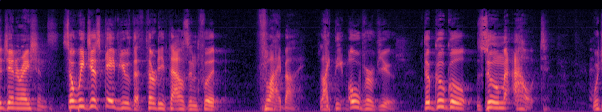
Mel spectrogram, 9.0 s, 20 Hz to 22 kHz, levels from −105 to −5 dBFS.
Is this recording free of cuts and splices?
yes; 0 cuts

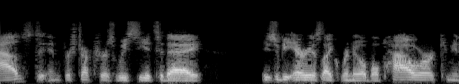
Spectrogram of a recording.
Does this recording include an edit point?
yes; 1 cut; at 2.5 s

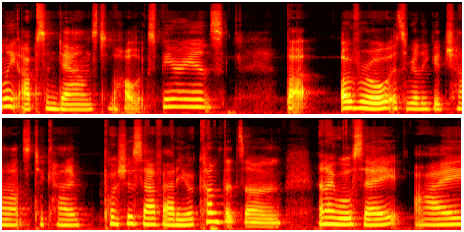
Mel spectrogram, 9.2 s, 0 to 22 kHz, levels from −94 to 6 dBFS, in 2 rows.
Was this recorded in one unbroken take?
no; 2 cuts; at 4.0 s, 7.7 s

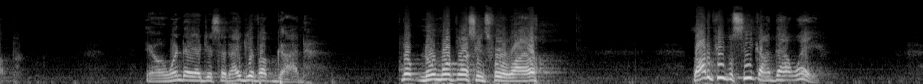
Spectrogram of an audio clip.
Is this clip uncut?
no; 1 cut; at 4.0 s

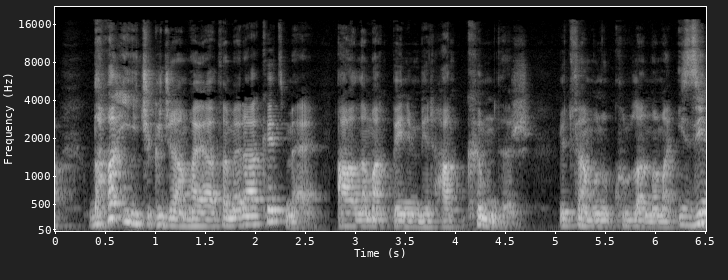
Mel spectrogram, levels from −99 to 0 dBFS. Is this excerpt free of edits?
no; 1 cut; at 2.7 s

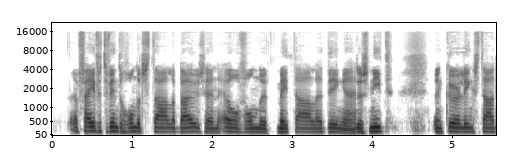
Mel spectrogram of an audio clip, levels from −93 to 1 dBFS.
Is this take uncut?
no; 2 cuts; at 2.7 s, 3.8 s

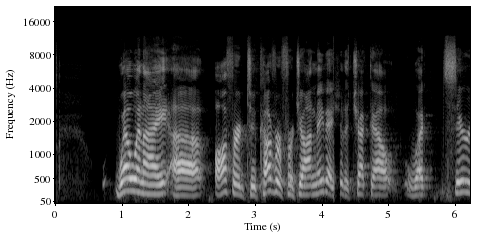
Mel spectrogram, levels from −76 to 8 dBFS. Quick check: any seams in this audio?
no; 0 cuts

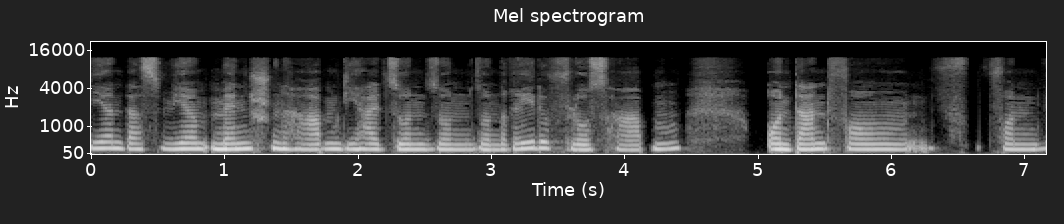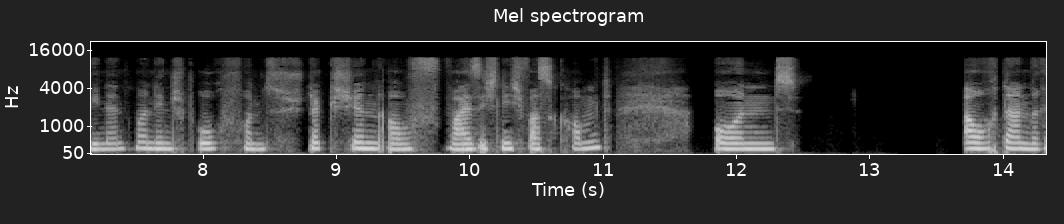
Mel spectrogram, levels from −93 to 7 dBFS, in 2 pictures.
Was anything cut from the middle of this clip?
no; 0 cuts

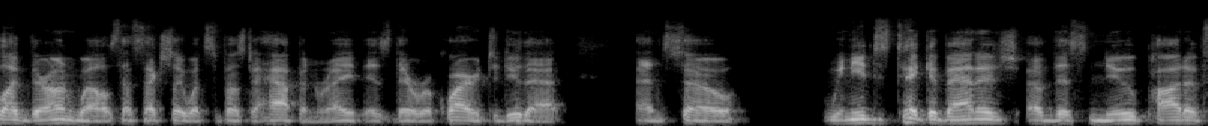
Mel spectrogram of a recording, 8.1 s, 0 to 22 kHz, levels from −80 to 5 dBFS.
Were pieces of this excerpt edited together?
yes; 1 cut; at 4.2 s

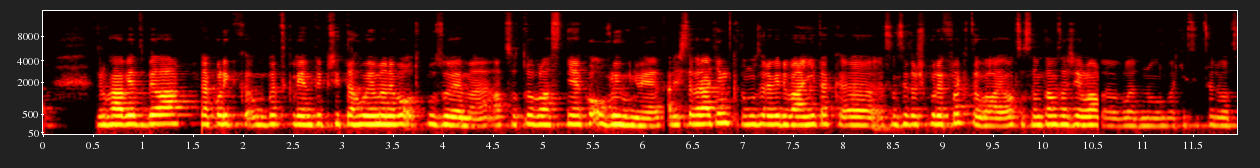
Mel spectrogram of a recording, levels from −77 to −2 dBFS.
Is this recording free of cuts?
no; 1 cut; at 6.2 s

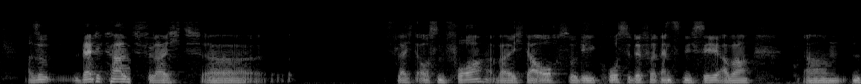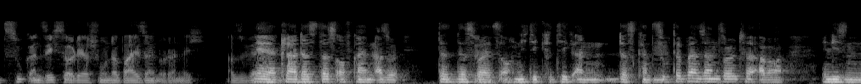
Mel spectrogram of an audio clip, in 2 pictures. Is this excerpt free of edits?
no; 1 cut; at 1.3 s

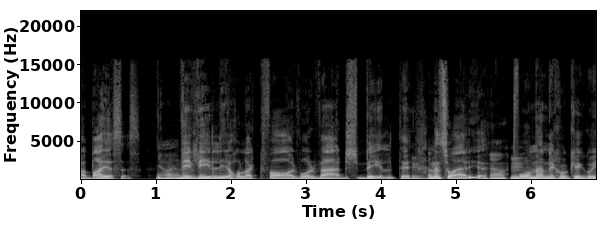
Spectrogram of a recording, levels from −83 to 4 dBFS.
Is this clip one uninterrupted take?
no; 2 cuts; at 4.6 s, 5.7 s

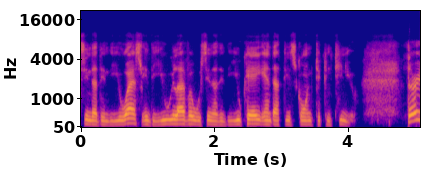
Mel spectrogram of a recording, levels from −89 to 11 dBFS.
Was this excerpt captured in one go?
no; 1 cut; at 0.9 s

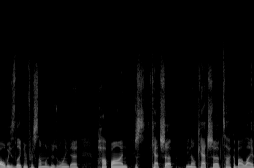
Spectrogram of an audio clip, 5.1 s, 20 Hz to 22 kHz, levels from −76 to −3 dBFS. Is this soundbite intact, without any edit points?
yes; 0 cuts

